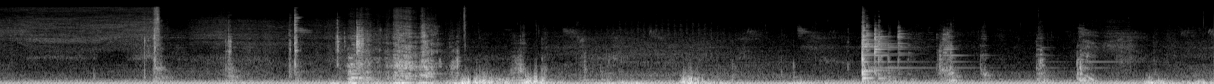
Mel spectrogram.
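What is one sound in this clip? Metal couplings clank and knock as a hose is handled.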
